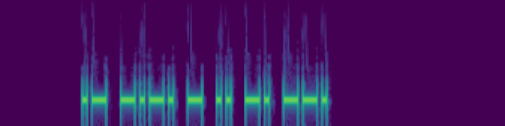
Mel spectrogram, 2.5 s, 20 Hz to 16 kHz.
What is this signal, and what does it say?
Morse code, heard as a keyed tone, about 48 wpm, 700 Hz. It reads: ACTING
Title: ING Suffix - Top 100 Words with Base Words 50wpm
